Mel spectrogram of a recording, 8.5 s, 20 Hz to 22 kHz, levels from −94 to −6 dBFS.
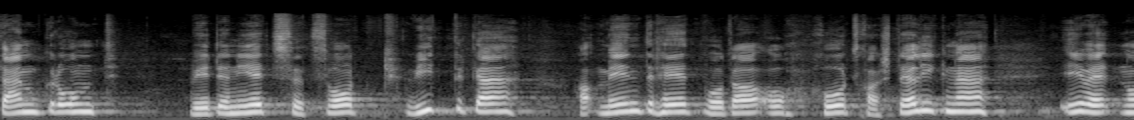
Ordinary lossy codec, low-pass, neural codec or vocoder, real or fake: none; 14.4 kHz; none; real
